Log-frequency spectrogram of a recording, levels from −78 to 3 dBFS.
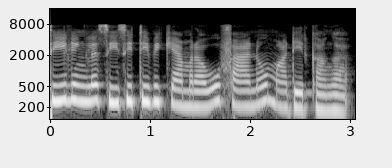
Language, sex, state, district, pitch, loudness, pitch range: Tamil, female, Tamil Nadu, Nilgiris, 245 Hz, -12 LUFS, 205-265 Hz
